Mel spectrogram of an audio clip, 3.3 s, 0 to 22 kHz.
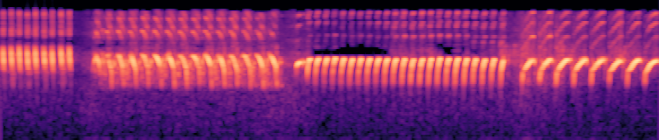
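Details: Powerful song of an 83-point male Timbrado Español canary, born 2018, recorded on a sunny day: loud rapid trills in successive tours, shifting pitch between each, with short breaks of about a second.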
